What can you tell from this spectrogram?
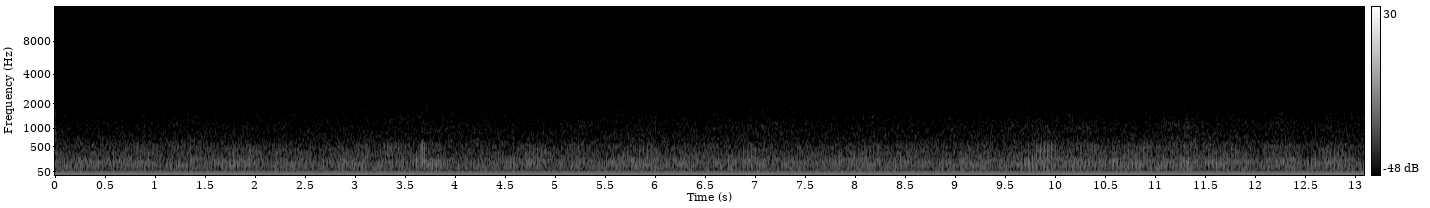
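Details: Domestic cat being petted indoors, purring in a steady low rumble throughout, with a few faint clicks and light rustling of fur or hand movement.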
